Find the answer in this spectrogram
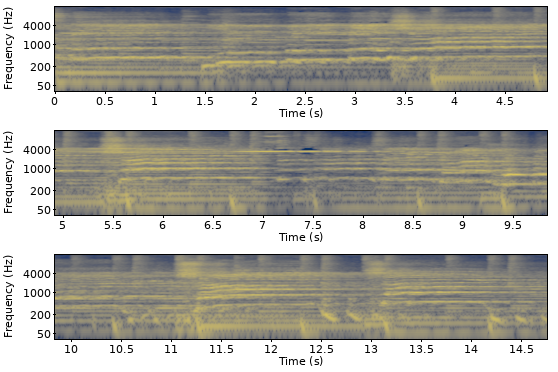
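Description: A woman singing a song over instrumental accompaniment with a low bass line and percussion.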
